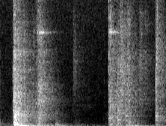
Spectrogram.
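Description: A door is opened for an arriving officer in a radio drama: a heavy thump and rattle, then two more clunks of the latch and the moving door, with no talking.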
